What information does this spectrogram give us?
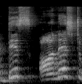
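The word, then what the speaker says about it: dishonest: next कि क्या रहेगा डिशऑनेस्ट में एक साइलेंट ऐड साइलेंट है अब डिपॉजिट मत लीजिएगा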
